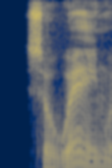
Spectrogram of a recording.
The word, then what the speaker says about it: Samhain: Samhain, which is spelled S-A-M-H-A-I-N, that means the end of summer.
